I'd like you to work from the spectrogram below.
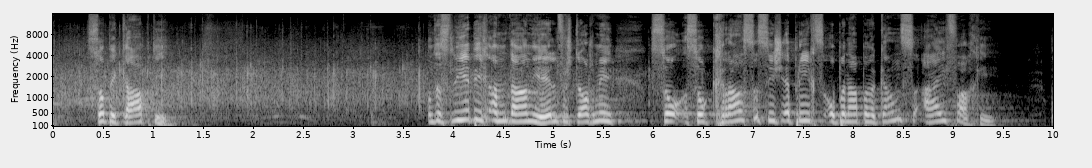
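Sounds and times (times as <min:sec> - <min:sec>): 
audience applause: 0:00.0 - 0:06.0
speech: 0:00.4 - 0:01.3, 0:03.8 - 0:10.0.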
